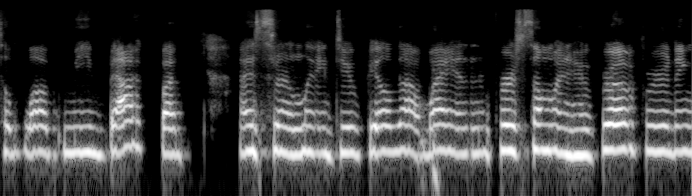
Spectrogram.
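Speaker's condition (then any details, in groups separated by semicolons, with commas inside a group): ALS; atypical case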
